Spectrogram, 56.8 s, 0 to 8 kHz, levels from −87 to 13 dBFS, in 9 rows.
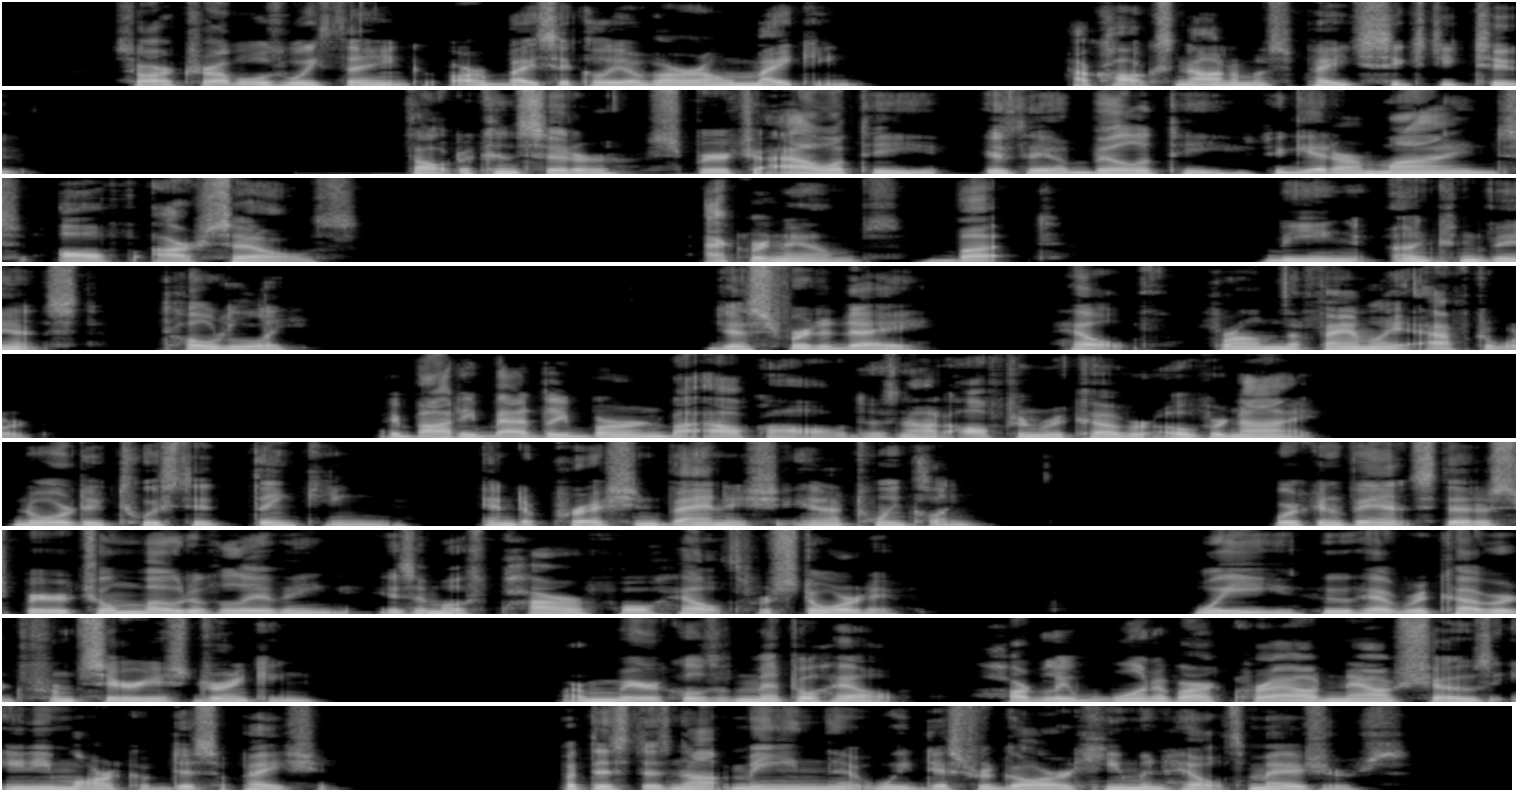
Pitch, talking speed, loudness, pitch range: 115 Hz, 115 wpm, -19 LUFS, 105-125 Hz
